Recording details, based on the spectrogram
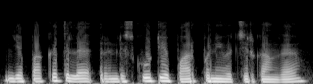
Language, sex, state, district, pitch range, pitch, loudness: Tamil, male, Tamil Nadu, Nilgiris, 125-140 Hz, 135 Hz, -11 LUFS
